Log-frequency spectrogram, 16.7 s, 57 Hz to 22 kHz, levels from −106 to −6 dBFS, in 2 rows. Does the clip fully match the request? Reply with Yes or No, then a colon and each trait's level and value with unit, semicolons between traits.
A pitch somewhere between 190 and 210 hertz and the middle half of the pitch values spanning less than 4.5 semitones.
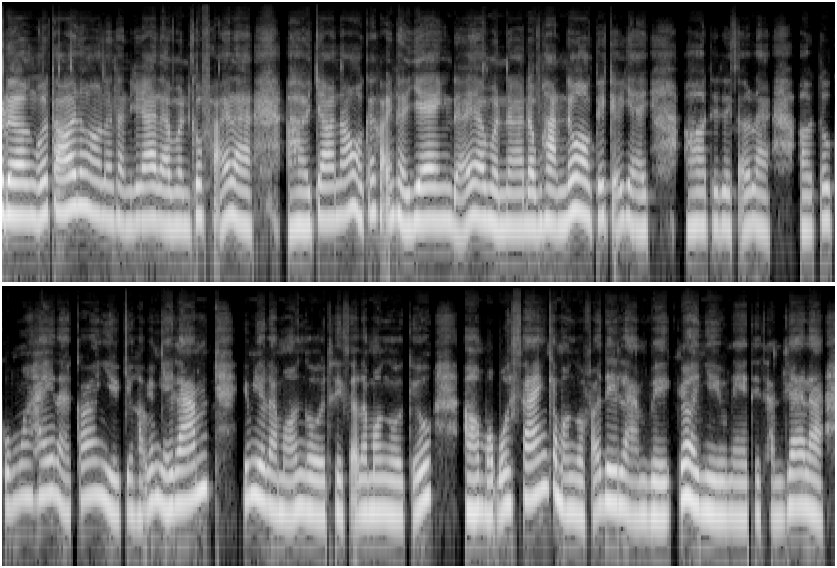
Yes: high, 205 Hz; average, 3.8 semitones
